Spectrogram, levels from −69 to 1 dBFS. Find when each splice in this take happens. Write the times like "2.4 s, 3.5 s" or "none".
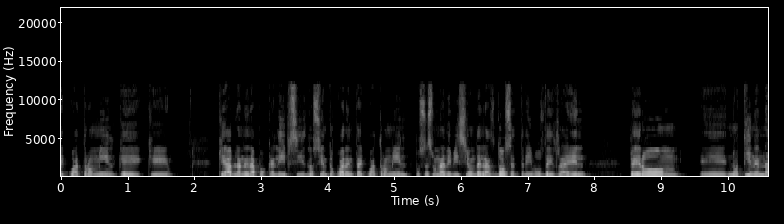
5.3 s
